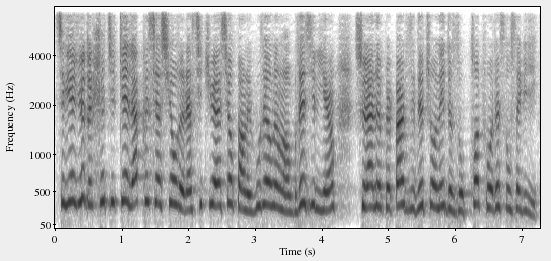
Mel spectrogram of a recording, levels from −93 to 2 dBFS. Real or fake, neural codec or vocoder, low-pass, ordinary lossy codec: fake; codec, 16 kHz, 0.5 kbps, FunCodec, trained on Chinese and English, 25 frames a second; 7.2 kHz; none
